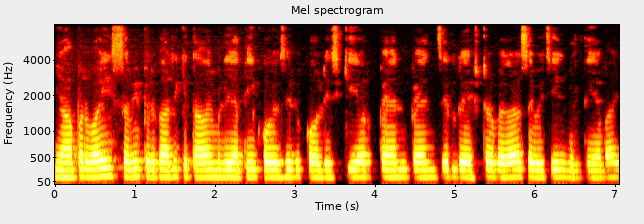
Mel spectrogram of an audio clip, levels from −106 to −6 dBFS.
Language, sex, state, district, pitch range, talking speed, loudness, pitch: Hindi, male, Uttar Pradesh, Jyotiba Phule Nagar, 135-140 Hz, 205 wpm, -17 LUFS, 140 Hz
